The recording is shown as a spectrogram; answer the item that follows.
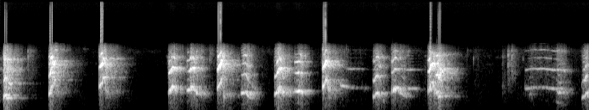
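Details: Cocker spaniels, three together, pleading to go for a walk with a rapid series of sharp barks and yelps, about a dozen bursts in eight seconds, ending in a drawn-out whine.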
